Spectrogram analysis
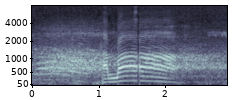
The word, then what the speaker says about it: আল্লাহ: এই জন্য দিল থেকে যখন আসে আল্লাহ, আল্লাহর নাম কি? আল্লাহ। আল্লাহ না, কিন্তু মুখটা গোল করে উচ্চারণ করতে হবে সুন্দর করে, আল্লাহ।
